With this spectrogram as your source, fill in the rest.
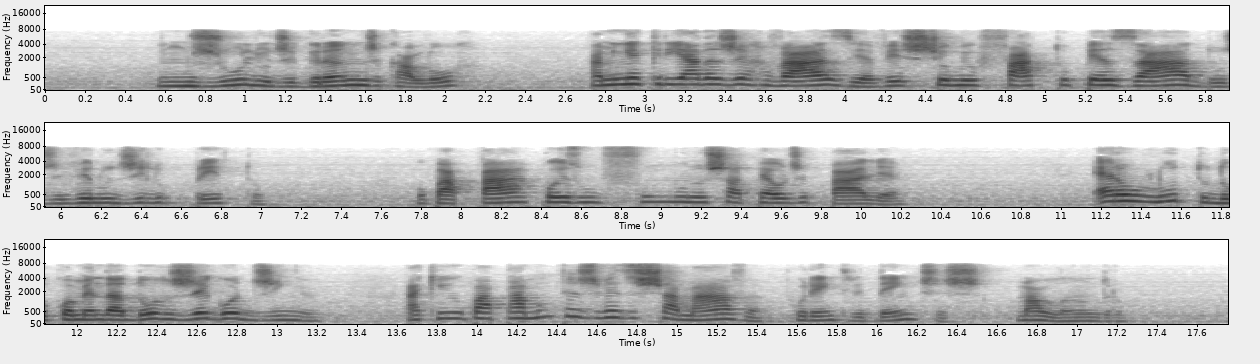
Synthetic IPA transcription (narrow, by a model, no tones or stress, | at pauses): ũʒuʎʊd͡ʒɪɡɾɐ̃d͡ʒɪkaloɾ | ɐmĩɲɐkɾiad̪ɐʒeɾvaziɐveʃt͡ʃiwmiʊfat̪ʊpezad̪ʊd͡ʒɪvelud͡ʒiʎʊpɾet̪ʊ | ʊpapapojzũfũmʊnʊʃapɛwd͡ʒɪpaʎɐ | ɛɾɐʊlut̪ʊd̪ʊkomẽnd̪ad̪oɾʒeɡod͡ʒĩɲʊ | akẽj̃ʊpapamũj̃t̪ɐzvezɪʃʃamavɐpʊɾẽnt̪ɾɪd̪ẽnt͡ʃɪʃmalɐ̃nd̪ɾʊ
